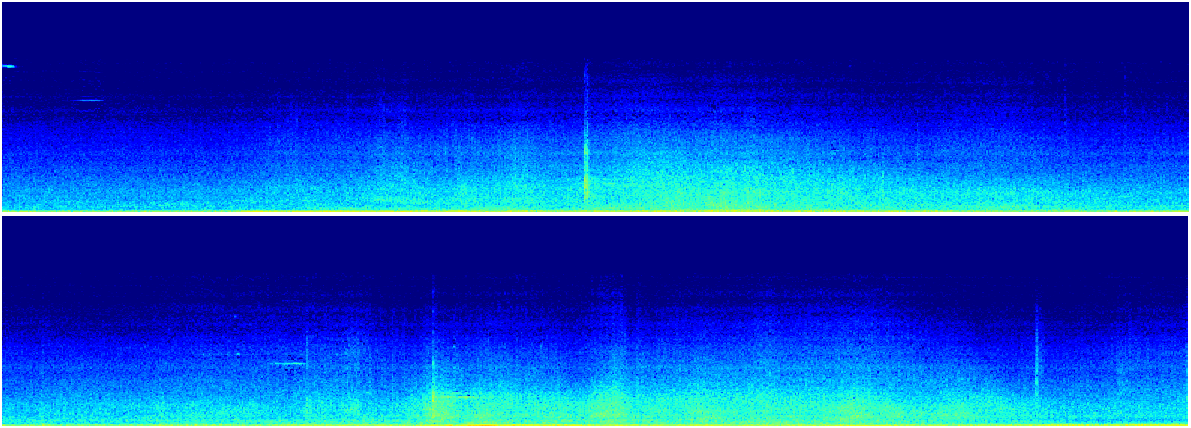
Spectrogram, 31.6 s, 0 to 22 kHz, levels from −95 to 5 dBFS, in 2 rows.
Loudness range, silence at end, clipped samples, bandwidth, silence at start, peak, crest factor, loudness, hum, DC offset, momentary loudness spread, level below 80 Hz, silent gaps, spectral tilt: 8 LU; 0 s; under 0.1%; 16 kHz; 0 s; -18 dBFS; 20 dB; -39 LUFS; none; under 0.1%; 9 LU; -44 dBFS; none; -5 dB/octave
